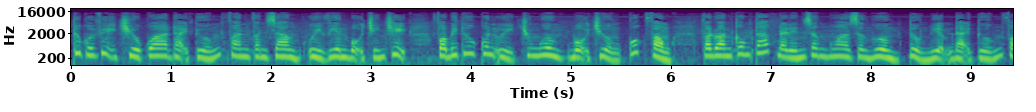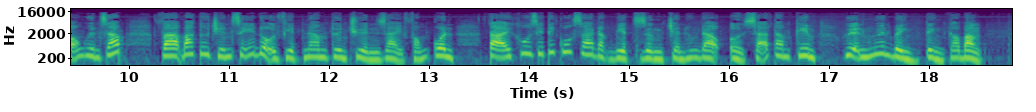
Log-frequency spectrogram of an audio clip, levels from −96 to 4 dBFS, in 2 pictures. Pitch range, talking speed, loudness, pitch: 205-255 Hz, 250 wpm, -20 LUFS, 230 Hz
